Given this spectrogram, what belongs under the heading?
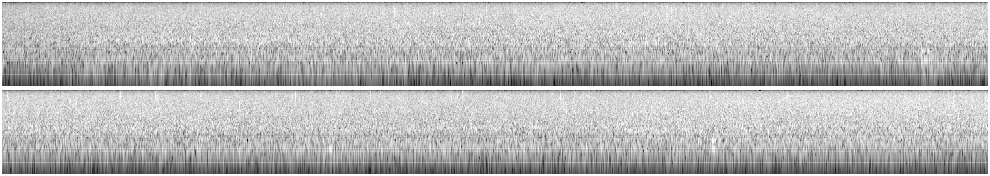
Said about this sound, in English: This is how a tropical storm sounds in the tropical North Carolina. And you can hear a little bit of the thunder, but it's not very close, so it's just every so often. Not very loud and persistent yet.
